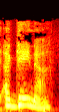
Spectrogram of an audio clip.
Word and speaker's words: Agena: But it should be Agena. – Agena. Yeah, I'll have him recut the end. So instead of Agena to rhyme with Arozarena.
